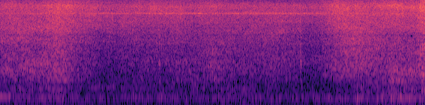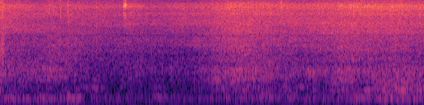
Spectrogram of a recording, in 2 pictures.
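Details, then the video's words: Asian honey bees (Apis cerana) giving their danger alarm sound, a warning before stinging: a steady, broad rushing hiss that swells and fades gently over several seconds, with a faint low hum underneath. "Signal alarm of honey bee | Danger alarm sound of honey bee | Apis cerana"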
